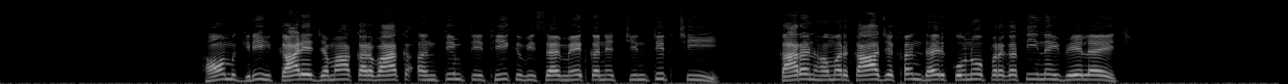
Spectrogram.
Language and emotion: Maithili, fearful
